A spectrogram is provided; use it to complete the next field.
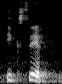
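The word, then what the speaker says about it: except: एक्सेप्ट, यहाँ पे भी देखिए आधा क और स के साउंड के लिए एक्स लिखा गया है, और यहाँ पे भी सी लेटर क्या है? साइलेंट है। क्यों? क्योंकि एक्स के बाद सी आया है इसलिए।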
